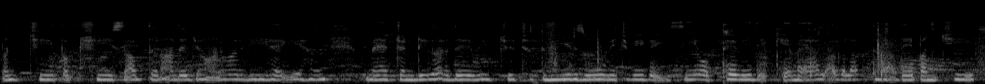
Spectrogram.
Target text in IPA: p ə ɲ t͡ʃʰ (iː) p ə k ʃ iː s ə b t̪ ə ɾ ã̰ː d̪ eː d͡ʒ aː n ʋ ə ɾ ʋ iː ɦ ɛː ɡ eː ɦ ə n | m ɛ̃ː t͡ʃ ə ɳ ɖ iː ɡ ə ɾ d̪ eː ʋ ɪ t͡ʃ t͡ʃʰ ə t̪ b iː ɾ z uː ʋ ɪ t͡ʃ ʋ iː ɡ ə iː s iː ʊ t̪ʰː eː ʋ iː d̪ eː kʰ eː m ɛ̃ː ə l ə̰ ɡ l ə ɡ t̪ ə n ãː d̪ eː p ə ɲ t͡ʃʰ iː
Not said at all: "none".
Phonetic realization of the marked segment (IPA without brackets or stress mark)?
iː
